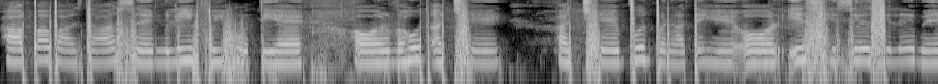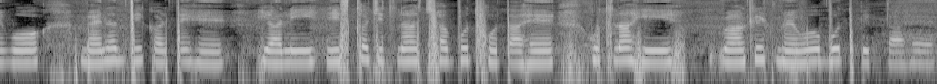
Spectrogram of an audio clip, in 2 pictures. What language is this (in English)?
Urdu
